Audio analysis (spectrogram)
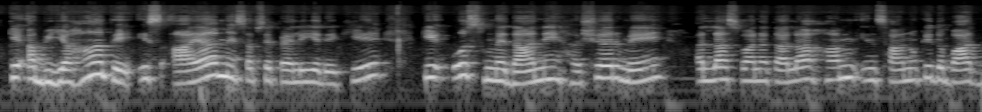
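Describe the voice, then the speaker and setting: A woman's voice: medium pitch, a little mellow. Woman preacher, earnest lecturing sermon style. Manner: earnest, explanatory, asks and answers own questions. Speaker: Islamic preacher. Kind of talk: religious lecture.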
